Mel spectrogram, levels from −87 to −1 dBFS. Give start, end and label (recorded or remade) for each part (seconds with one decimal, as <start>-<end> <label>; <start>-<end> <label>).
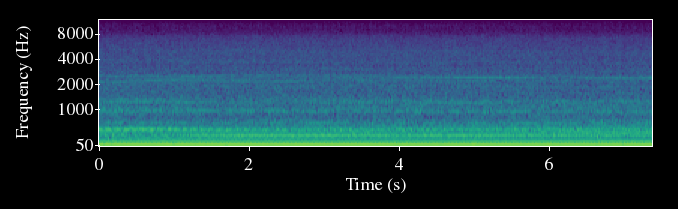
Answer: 0.0-7.4 recorded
